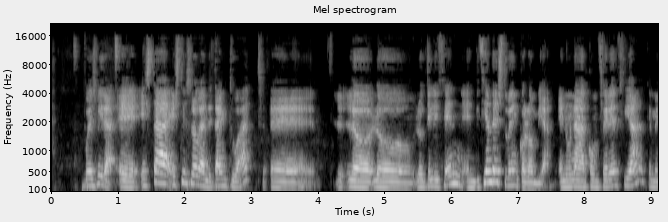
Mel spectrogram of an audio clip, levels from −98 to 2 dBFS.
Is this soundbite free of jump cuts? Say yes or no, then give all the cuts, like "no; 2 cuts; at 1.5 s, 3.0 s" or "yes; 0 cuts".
yes; 0 cuts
